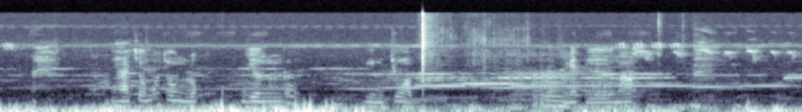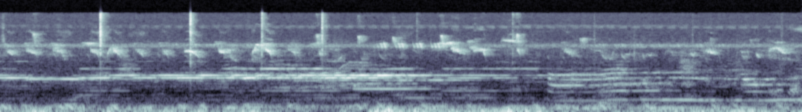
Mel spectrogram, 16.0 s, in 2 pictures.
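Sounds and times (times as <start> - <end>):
low rumbling noise: 0.0 - 16.0
sustained background music notes: 0.0 - 16.0
small birds chirping: 3.7 - 16.0.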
